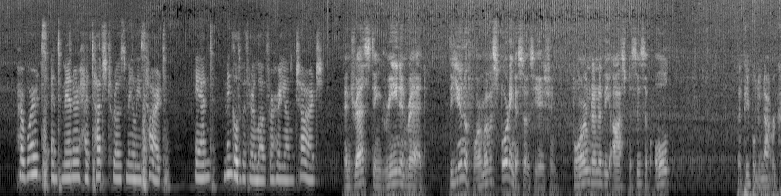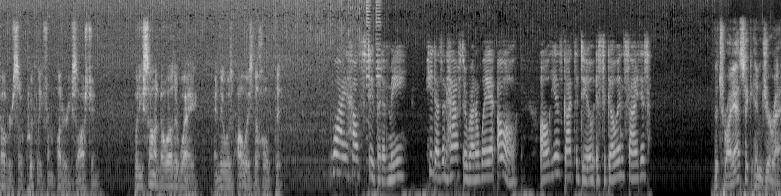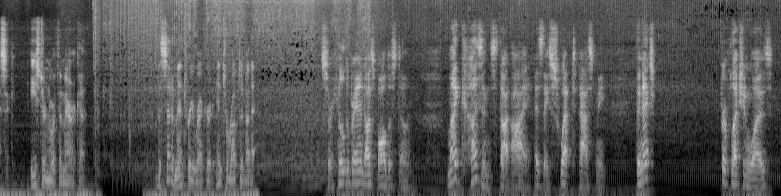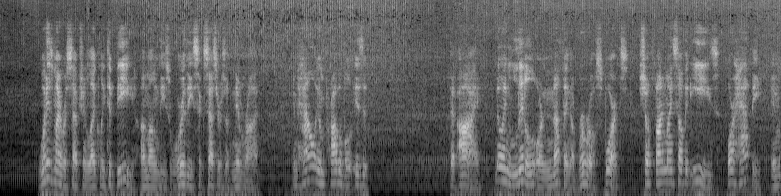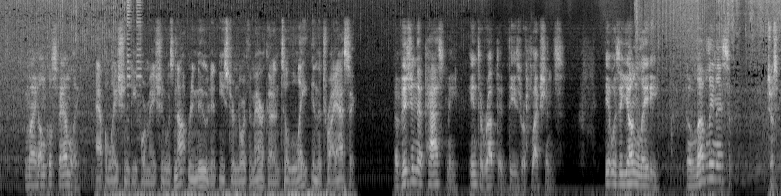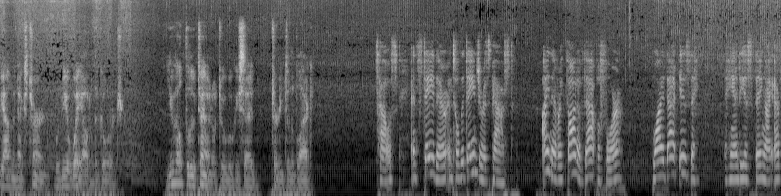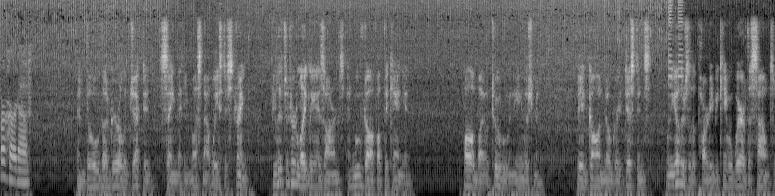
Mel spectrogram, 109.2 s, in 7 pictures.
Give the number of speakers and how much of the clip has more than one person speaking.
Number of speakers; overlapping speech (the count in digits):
5, no overlap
